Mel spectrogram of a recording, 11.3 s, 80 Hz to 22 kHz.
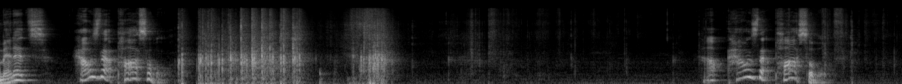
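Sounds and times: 
speech: 0.0 - 2.3, 9.4 - 10.5
deck of cards shuffling with crisp riffling clicks: 2.2 - 8.1, 10.1 - 11.2.

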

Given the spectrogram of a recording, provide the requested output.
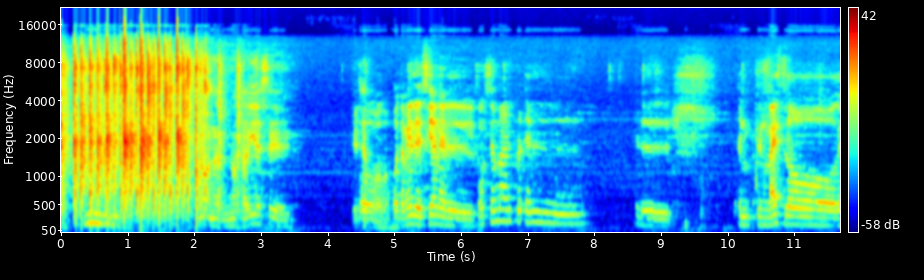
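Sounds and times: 
few people clapping hands: 0.0 - 2.9
speech: 0.4 - 0.8, 2.5 - 3.6, 4.4 - 8.0, 8.6 - 11.6.

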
